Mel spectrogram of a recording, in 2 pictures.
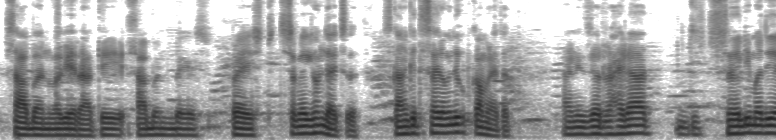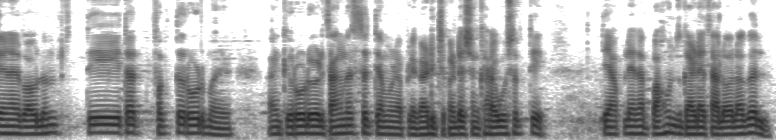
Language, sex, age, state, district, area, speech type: Marathi, male, 18-30, Maharashtra, Nanded, rural, spontaneous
